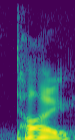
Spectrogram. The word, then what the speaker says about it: Thai: It's pronounced Thai. – Thai. – Yeah, because you know, Thigh Place.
